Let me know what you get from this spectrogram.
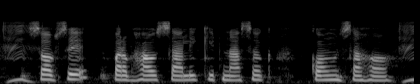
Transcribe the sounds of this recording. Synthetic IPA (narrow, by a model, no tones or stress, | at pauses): səbsepɾəbʱawsalikiʈnasək | kːɔmsaɦɔ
